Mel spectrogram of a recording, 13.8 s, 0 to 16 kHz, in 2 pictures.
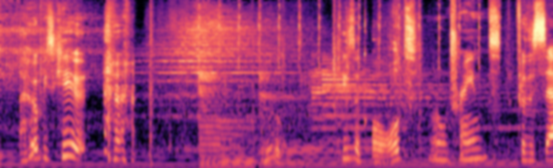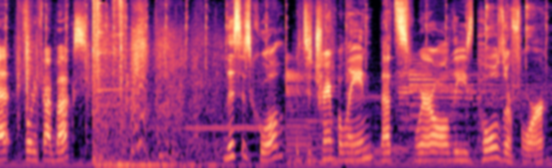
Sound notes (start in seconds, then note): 1.3 chuckles; 8.1 cash register dings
